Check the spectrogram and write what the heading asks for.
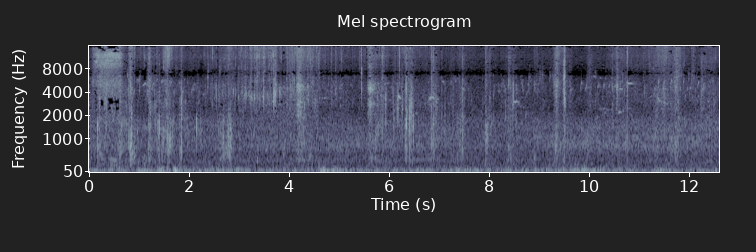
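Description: Wind rumbling on the microphone, with scattered knocks and rustles of handling and movement on the bank, and a faint slosh of water.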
